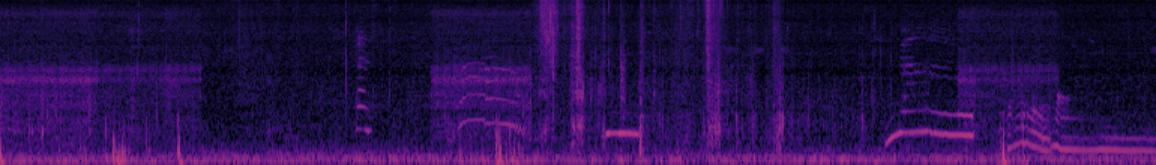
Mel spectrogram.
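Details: Nyahha, a talkative, affection-seeking brown tabby community cat at a cat gathering, gives several short harmonic meows that rise then fall. The meows are spaced irregularly, with a longer drawn-out one near the end. Sharp clicks and rustling sit over a low background rumble.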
